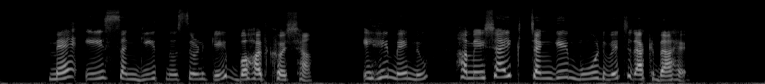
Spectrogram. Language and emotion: Punjabi, happy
